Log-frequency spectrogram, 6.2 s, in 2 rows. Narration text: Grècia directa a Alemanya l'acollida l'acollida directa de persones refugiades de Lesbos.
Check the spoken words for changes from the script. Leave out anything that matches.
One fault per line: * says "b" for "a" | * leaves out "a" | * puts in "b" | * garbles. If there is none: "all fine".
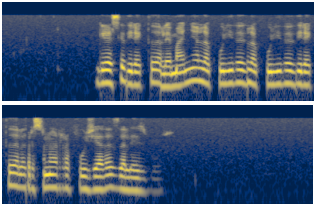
all fine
